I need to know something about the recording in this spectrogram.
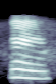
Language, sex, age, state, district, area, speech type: Tamil, female, 18-30, Tamil Nadu, Chennai, urban, conversation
